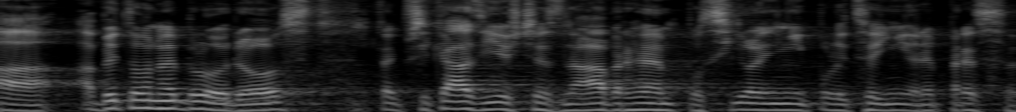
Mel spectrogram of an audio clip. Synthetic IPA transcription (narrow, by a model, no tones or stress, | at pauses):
ʔaʔa̰bɪt̪onɛbɪlo̞do̞st̪ːak̚pr̥ɪxaːziːjɛʃcɛznaːvr̩ɦɛmpo̞siːlɛɲiːpo̞lɪt͡sɛjɲiːɾɛpɾɛsɛ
